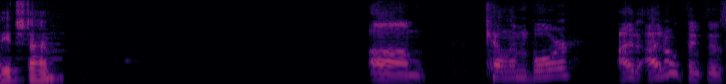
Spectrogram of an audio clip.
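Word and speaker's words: Kelemvor: name tags you can tell us how you pronounce kilimore uh kellen vor so you know the woman sees the sim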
